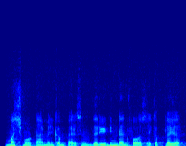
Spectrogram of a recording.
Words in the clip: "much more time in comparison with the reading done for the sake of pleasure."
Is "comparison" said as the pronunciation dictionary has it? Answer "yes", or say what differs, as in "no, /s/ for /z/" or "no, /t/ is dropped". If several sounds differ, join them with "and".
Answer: yes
